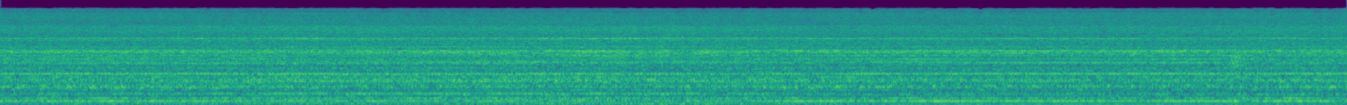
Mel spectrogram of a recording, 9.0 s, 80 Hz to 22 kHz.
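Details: Frigidaire Gallery front-load washer GLTF1670AS1 on final spin: a steady whirring drone with a rough gravelly rumble under it, from worn drive motor bearings.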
